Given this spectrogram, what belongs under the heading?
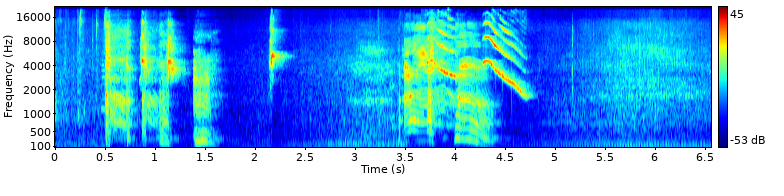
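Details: A pet jalak (starling) more than about 5 years old mimics a cough: several short cough-like bursts, then whistles and chirps over a steady low hum. It also imitates falling metal and a Honda horn.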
